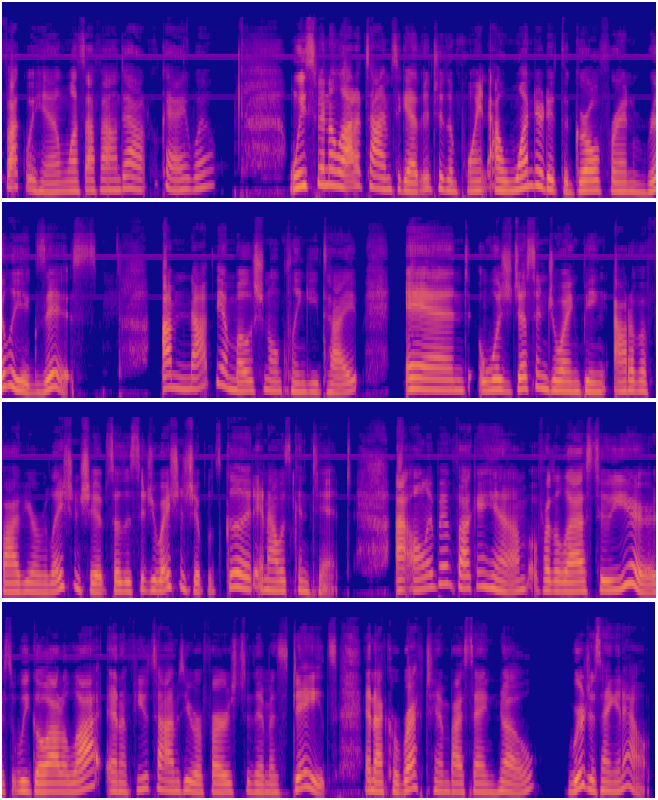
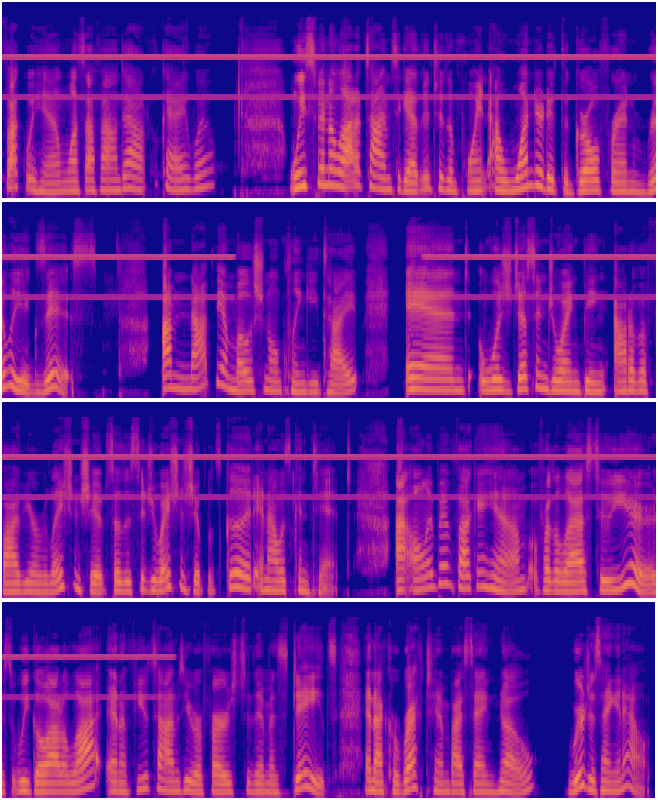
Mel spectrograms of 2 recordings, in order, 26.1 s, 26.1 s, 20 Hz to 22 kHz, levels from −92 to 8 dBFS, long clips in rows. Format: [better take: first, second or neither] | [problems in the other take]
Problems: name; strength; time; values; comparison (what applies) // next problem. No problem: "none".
first | high-pitched whine; loud; until 9 s and from 11 to 21 s; 7 kHz, 7 dB below the speech; faint in the first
